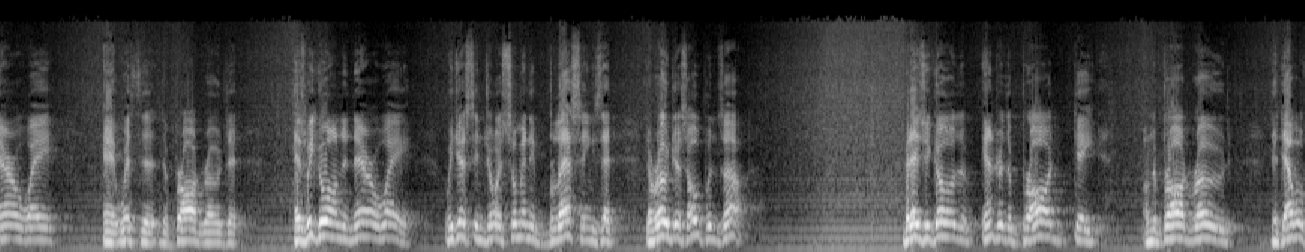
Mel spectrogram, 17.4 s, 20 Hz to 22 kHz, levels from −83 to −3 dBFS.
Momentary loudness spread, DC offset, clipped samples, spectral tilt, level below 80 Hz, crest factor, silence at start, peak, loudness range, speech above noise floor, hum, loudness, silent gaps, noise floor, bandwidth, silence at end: 17 LU; under 0.1%; under 0.1%; -5.5 dB/octave; -46 dBFS; 14 dB; 0 s; -6 dBFS; 2 LU; 26 dB; none; -19 LUFS; none; -44 dBFS; 17 kHz; 0 s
